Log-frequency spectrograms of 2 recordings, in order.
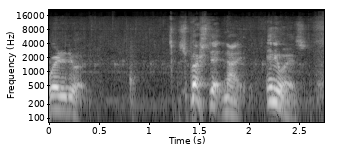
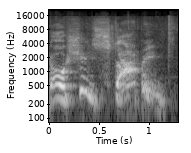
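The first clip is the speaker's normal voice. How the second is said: startled realization; 12 semitones higher than usual. Retold or imitated. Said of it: "It's like".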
